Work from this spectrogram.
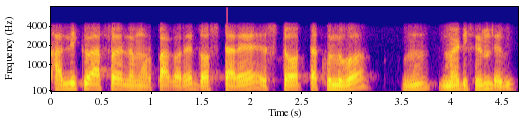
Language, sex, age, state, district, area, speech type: Odia, male, 30-45, Odisha, Nabarangpur, urban, conversation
